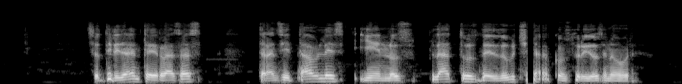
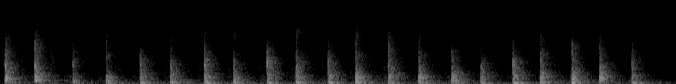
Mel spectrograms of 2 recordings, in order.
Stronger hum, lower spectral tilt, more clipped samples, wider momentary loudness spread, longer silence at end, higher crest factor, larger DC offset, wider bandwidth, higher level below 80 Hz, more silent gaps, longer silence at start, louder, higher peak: neither; second, -6 dB/octave vs -8 dB/octave; neither; about the same, 6 LU vs 7 LU; first, 0.45 s vs 0.15 s; second, 14 dB vs 22 dB; neither; second, 7.6 kHz vs 15.5 kHz; about the same, -52 dBFS vs -48 dBFS; neither; first, 0.9 s vs 0.05 s; first, -15 LUFS vs -41 LUFS; first, -2 dBFS vs -18 dBFS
